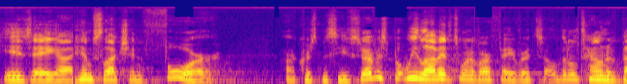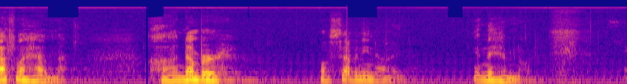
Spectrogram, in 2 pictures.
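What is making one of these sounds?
A small group of men and women sing together through microphones.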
